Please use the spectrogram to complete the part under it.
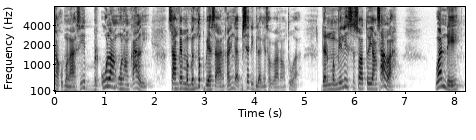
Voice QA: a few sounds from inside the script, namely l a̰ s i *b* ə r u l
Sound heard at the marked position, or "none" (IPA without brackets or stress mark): b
